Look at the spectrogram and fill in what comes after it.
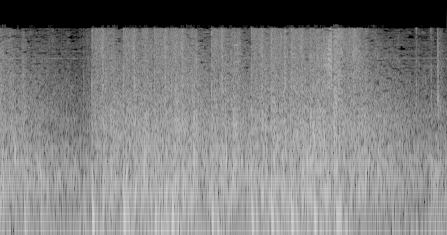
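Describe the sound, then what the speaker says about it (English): Rapid pistol fire in the shooter game The Division, with shots cracking out in a fast, steady stream that blends into a dense, continuous volley at close range, loud and without speech. "Fun thing about the pistol is that you can shoot it about as fast as you can shoot it"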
